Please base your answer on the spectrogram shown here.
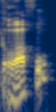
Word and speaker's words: Oahu: It's pronounced like this, Oahu.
